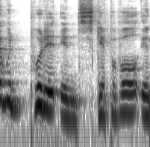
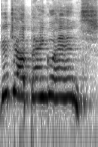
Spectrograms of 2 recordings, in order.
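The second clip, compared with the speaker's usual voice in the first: very high, loud screeching cheer; 11 semitones higher, 5 dB louder than usual. Recalling a favourite moment from the show: Kermit screaming. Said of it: "Kermit screaming".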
